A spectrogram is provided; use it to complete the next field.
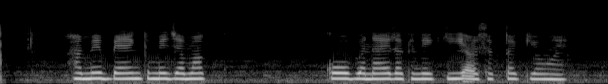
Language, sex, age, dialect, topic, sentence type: Hindi, female, 18-24, Hindustani Malvi Khadi Boli, banking, question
